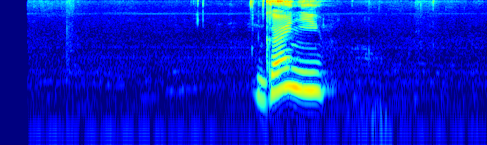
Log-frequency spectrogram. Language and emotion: Russian, neutral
